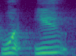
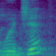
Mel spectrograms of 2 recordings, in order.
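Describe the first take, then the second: First: The two words are said separately and clearly. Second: The two words are run together as one. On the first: The speaker calls it wrong. "not would you" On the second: The speaker calls it right. "this word would, this word you together"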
